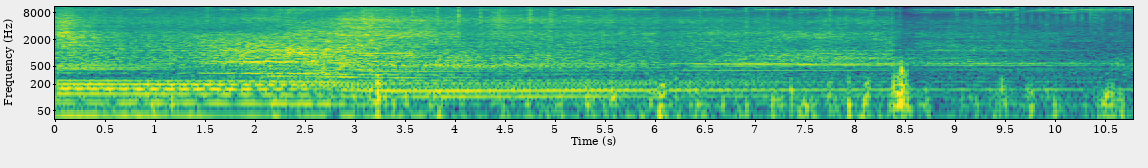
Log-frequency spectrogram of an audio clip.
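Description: A motorcycle engine passes close by and fades over the first few seconds. The engines of more motorcycles then run further off and slowly get quieter. There is one short thump about eight and a half seconds in.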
